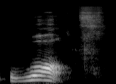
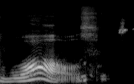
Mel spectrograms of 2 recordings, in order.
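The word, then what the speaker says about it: Walz: Did you notice that Vance called Tim Waltz, like a waltz? Yeah. His name is Walls.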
